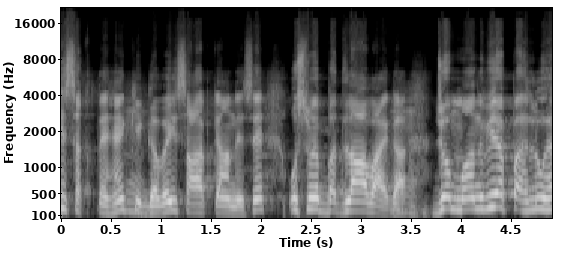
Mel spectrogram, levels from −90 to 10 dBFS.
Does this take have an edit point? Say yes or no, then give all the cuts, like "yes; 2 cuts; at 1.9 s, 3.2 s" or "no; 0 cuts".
no; 0 cuts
